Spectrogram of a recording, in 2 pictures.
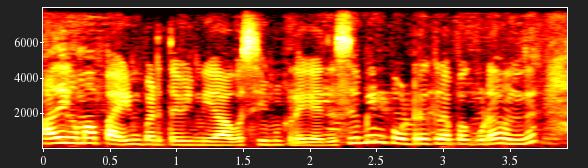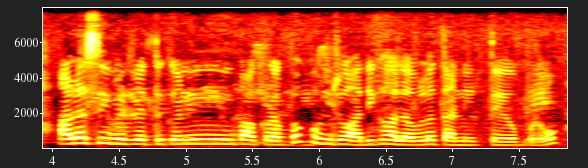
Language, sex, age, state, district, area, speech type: Tamil, female, 45-60, Tamil Nadu, Tiruvarur, rural, spontaneous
